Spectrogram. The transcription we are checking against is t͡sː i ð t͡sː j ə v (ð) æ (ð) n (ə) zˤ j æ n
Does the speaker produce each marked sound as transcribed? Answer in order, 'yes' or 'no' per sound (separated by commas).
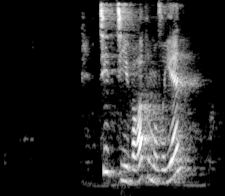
no, no, yes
